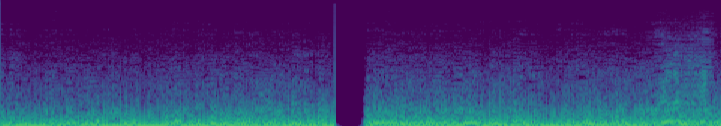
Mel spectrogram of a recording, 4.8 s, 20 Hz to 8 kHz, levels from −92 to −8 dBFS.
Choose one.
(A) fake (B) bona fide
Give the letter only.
B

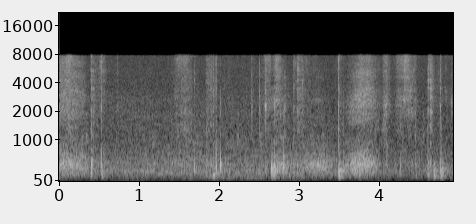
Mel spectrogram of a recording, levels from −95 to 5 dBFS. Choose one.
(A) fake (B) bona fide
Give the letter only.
A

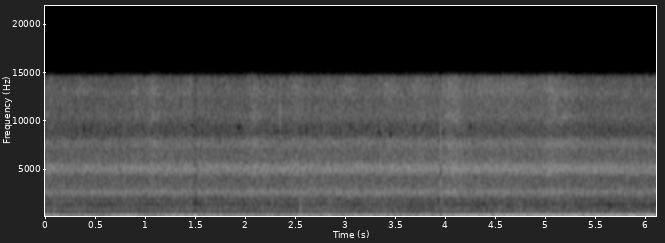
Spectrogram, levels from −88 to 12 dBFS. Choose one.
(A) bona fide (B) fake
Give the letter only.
A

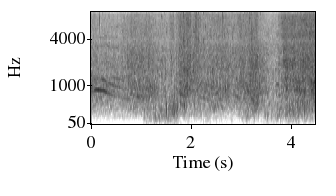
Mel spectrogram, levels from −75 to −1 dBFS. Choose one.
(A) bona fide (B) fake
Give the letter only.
A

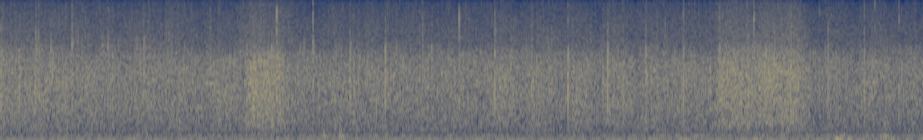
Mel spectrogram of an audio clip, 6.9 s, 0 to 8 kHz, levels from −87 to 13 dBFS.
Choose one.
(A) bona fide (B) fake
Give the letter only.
A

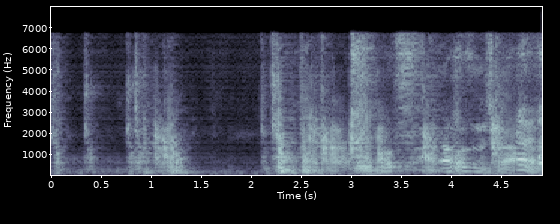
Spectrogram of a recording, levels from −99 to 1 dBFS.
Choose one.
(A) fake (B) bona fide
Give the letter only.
A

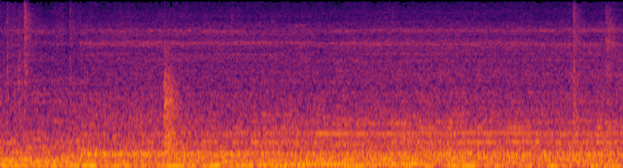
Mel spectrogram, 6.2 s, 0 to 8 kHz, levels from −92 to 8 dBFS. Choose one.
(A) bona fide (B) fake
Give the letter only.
A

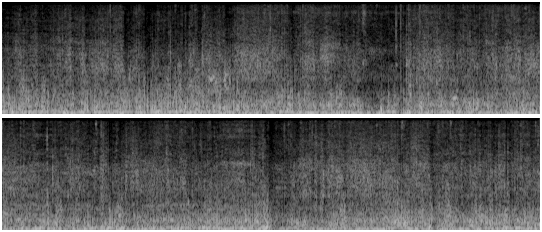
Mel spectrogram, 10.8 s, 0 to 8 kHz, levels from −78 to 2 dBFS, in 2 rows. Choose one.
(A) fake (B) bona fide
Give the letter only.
A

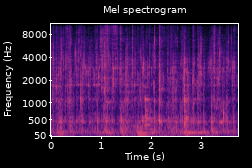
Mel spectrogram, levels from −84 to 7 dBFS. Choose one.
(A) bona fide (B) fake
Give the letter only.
A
